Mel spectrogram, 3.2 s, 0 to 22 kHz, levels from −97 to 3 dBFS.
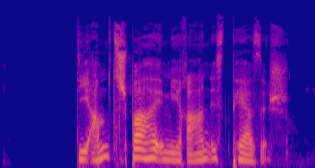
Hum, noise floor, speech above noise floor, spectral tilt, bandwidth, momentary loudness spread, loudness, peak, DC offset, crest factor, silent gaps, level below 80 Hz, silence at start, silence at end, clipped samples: none; under -90 dBFS; over 56 dB; -4.5 dB/octave; 15.5 kHz; 13 LU; -35 LUFS; -16 dBFS; under 0.1%; 20 dB; none; -62 dBFS; 0.75 s; 0.3 s; under 0.1%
